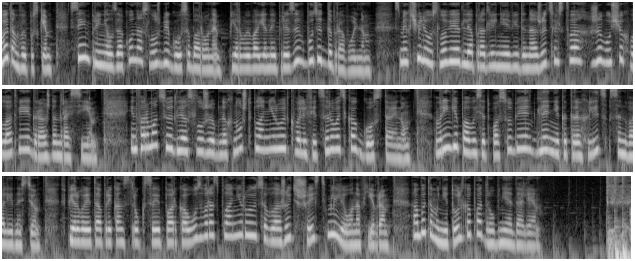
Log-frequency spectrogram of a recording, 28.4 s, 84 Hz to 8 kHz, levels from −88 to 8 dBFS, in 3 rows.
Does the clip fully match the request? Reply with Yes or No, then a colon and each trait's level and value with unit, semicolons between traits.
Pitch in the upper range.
Yes: high, 235 Hz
